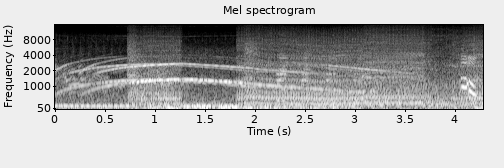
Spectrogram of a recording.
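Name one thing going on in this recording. A police siren wails nearby and fades away.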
